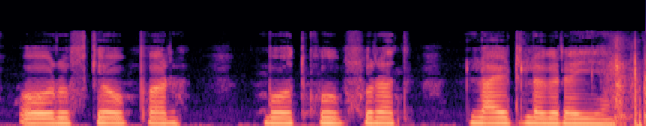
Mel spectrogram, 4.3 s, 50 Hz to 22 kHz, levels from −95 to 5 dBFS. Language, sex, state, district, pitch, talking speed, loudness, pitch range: Hindi, male, Uttar Pradesh, Saharanpur, 165 Hz, 125 wpm, -16 LUFS, 155-165 Hz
